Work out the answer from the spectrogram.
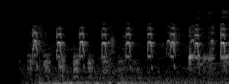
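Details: Black francolin giving a harsh, rhythmic series of about nine scratchy notes, each spaced roughly a quarter second apart, bright and buzzy in tone, over a faint low background rumble.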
